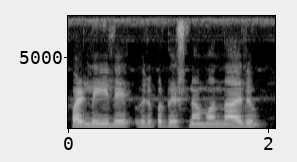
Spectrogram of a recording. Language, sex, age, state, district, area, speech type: Malayalam, female, 45-60, Kerala, Pathanamthitta, rural, spontaneous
